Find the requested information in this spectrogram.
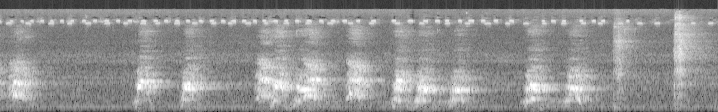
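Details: Georgia, a four-month-old female miniature dachshund puppy in leash and calmness training, gets excited and gives sharp, mid-pitched yapping barks in irregular clusters, about nine in seven seconds, over a faint pulsing high electronic tone and low hum.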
